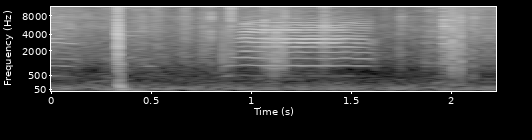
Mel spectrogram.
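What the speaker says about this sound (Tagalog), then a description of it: "Eh mga kambing, naririnig nyo." Goats bleat a few times nearby, short wavering calls spaced apart with soft outdoor background noise between them.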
